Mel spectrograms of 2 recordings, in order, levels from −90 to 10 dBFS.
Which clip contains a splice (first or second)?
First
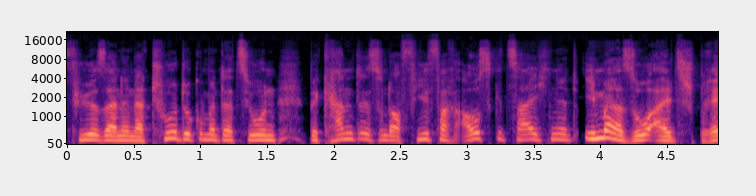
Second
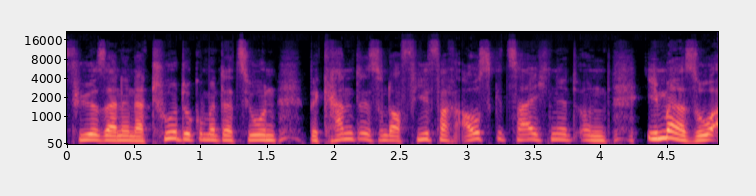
first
